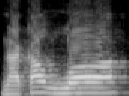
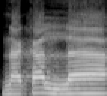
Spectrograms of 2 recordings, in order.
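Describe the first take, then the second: First: The L sound is thick and heavy. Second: The L sound is thin and light. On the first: The speaker calls it right. "এখানে লাম শব্দটি কিন্তু মোটা হবে" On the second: The speaker calls it wrong. "এখানে অনেকে বলে"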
